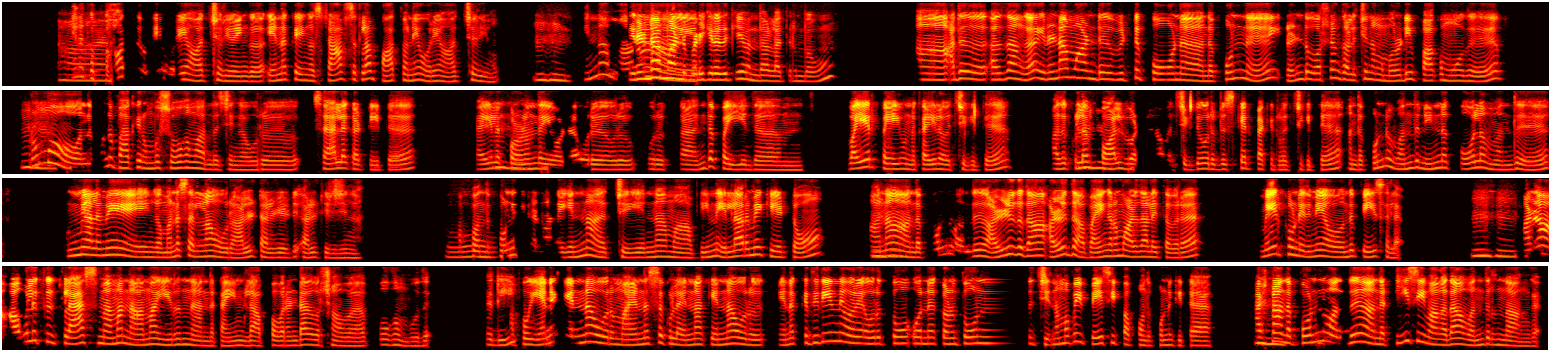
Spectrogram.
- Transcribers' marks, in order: other noise; other background noise; static; tapping; distorted speech; drawn out: "ஓ"
- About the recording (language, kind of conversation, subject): Tamil, podcast, ஒருவர் சோகமாகப் பேசும்போது அவர்களுக்கு ஆதரவாக நீங்கள் என்ன சொல்வீர்கள்?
